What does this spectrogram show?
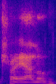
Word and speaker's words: Treialon: quite like it but here is a simple approach to trying to remember how to pronounce it it is not hard it is essentially a try if we're Welsh we know what tries are um maybe the pub landlord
